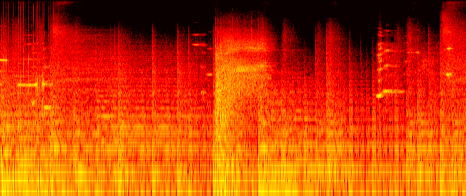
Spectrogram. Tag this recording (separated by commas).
Fusillade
